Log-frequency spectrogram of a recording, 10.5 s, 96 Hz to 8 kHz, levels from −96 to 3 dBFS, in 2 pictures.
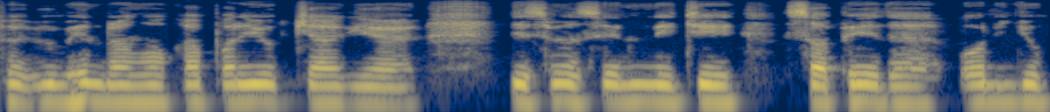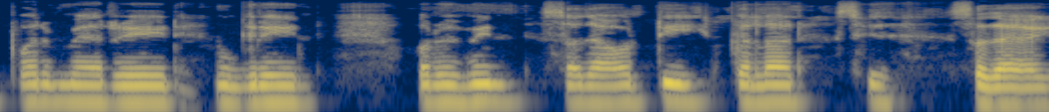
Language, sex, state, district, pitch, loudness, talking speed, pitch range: Hindi, male, Bihar, Supaul, 140 Hz, -22 LUFS, 145 wpm, 135-145 Hz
